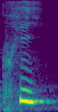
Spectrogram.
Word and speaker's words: prix: Et parfois, en fin de mot, X s'écrit mais ne se prononce pas. On dit que X est muet. Exemple, une noix. 2. Le prix.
